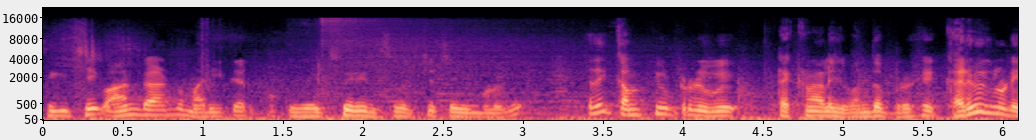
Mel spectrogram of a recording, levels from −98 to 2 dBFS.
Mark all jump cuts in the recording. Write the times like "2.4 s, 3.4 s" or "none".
1.4 s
